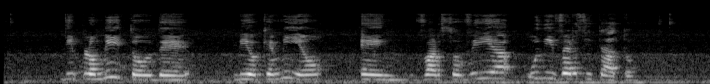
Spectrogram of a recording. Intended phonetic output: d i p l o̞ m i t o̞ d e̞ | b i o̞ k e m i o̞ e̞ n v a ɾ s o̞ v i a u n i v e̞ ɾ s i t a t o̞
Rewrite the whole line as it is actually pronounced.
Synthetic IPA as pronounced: d i p l o̞ m i t o̞ d e̞ | b i o̞ k e m i o̞ e̞ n v a ɾ s o̞ v i a u n i v e̞ ɾ s i t a t o̞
